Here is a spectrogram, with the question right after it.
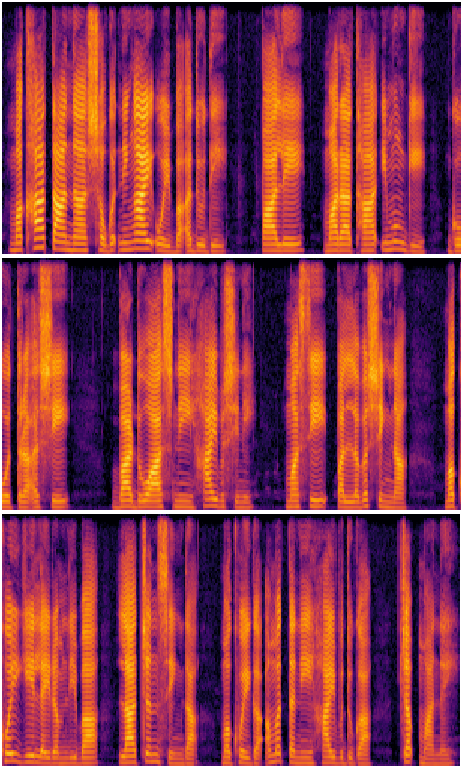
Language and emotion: Manipuri, neutral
